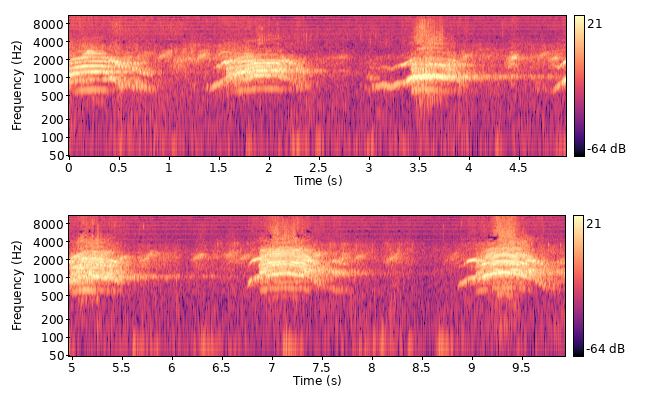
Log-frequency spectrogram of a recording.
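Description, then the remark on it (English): A wild animal lets out a series of six loud, wavering screams that sound eerily like a woman shrieking, repeating every second or two, with no talking. “you can look it up, the screaming woman yell”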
